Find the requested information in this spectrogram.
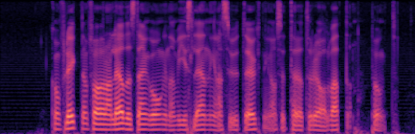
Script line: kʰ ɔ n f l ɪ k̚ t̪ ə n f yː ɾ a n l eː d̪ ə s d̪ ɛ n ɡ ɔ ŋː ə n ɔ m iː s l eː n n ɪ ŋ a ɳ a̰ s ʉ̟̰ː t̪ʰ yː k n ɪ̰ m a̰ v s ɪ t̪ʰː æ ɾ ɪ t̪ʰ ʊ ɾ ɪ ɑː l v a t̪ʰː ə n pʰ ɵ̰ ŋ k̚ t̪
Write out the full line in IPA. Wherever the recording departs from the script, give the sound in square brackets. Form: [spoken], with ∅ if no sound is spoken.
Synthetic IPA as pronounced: kʰ ɔ n f l ɪ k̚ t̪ ə n f [œː] ɾ a n l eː d̪ ə s d̪ ɛ n ɡ ɔ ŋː ə n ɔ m iː s l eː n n ɪ ŋ a ɳ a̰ s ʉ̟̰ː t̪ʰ [øː] k n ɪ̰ [ŋ] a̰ v s ɪ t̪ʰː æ ɾ ɪ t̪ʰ ʊ ɾ ɪ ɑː l v a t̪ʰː ə n pʰ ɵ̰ ŋ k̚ t̪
